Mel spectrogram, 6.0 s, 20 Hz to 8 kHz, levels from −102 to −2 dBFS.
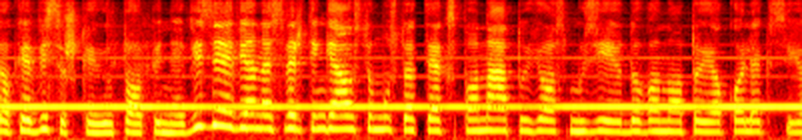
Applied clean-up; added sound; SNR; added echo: none; Organ; 4 dB; none.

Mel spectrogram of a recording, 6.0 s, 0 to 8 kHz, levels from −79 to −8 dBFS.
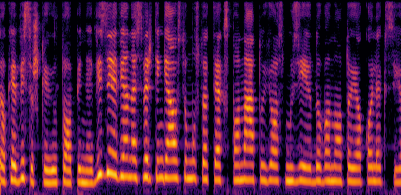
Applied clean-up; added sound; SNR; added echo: neural mask model DeepFilterNet 3.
